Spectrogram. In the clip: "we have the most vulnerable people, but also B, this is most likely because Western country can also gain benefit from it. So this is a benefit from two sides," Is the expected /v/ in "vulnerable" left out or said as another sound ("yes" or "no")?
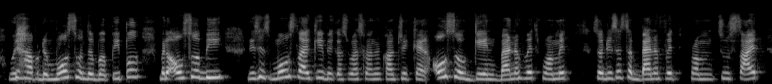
yes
